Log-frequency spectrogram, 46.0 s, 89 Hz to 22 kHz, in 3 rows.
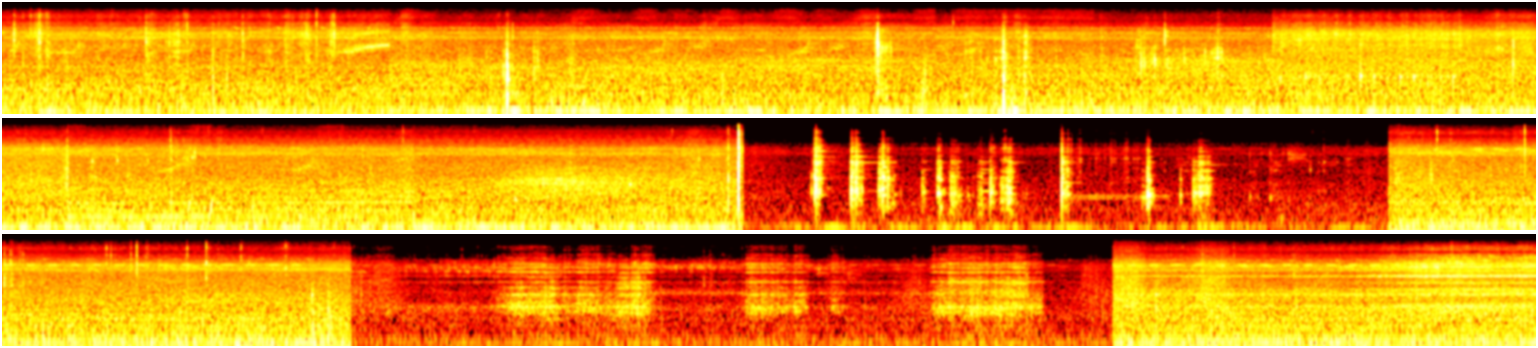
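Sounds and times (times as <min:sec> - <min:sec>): campfire crackling and popping: 0:29.2 - 0:34.2.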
